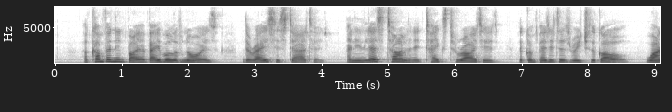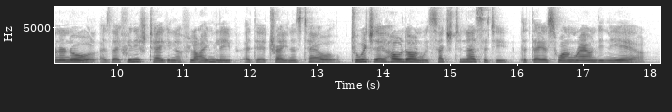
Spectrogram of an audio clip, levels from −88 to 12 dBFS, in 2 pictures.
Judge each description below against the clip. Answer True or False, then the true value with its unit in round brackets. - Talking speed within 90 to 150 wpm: False (180 wpm)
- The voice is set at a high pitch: True (210 Hz)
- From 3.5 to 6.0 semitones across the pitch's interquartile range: False (2.9 semitones)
